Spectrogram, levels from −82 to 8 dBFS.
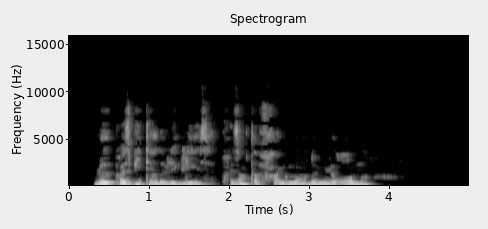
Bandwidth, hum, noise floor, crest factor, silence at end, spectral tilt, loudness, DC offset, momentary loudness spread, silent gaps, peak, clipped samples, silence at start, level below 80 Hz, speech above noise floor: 9 kHz; none; -87 dBFS; 18 dB; 1.2 s; -7 dB/octave; -18 LUFS; under 0.1%; 10 LU; none; -2 dBFS; under 0.1%; 0.3 s; -60 dBFS; 69 dB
